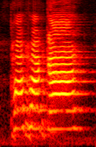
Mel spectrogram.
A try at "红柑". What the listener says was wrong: 红 干 不 是 啪 啪 干 。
